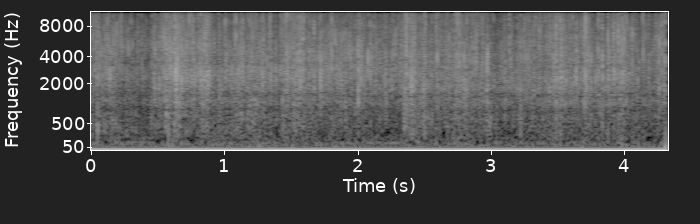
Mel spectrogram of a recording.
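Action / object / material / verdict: scrape / thin clear plastic wrap / plastic film / none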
